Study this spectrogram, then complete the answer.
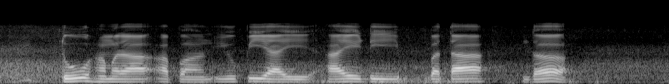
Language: Magahi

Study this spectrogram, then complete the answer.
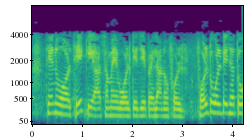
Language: Gujarati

